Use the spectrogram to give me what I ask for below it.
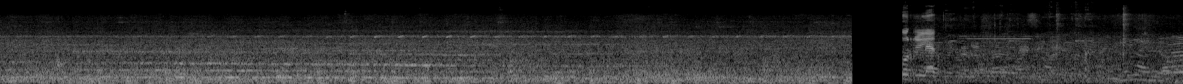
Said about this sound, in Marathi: स्टेशनला ट्रेन आले बघा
